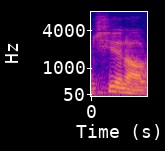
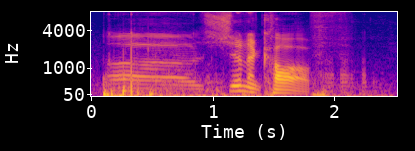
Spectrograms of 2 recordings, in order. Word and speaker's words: Chinakhov: Last name Chinov, right? Is, is that how he pronounces it? Chinov, Ruslan Chinov? Chinakhov.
